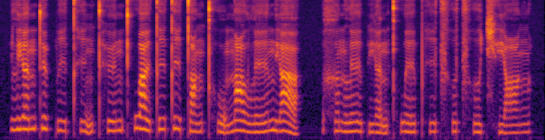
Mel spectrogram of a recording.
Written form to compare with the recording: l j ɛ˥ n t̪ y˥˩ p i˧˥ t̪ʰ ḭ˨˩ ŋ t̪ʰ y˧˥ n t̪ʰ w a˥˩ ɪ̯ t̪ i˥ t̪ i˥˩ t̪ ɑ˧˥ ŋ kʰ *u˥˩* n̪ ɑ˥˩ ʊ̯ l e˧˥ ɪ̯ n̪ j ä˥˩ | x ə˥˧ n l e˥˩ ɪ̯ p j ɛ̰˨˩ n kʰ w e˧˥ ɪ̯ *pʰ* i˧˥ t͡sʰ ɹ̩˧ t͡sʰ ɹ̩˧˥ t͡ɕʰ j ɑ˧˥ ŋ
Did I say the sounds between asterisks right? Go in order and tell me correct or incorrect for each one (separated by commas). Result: incorrect, correct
